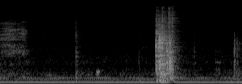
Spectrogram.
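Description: Hands handling cut sheets of puff pastry on a wooden chopping board, with one short, sharp knock about one and a half seconds in, over a steady low hum.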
